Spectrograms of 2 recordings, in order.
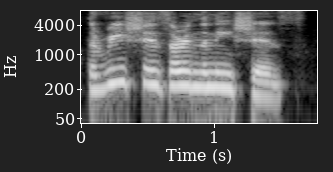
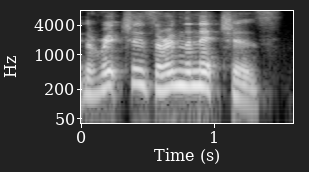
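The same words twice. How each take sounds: First: It is said in a put-on posh accent. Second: It is said in the speaker's plain accent.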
